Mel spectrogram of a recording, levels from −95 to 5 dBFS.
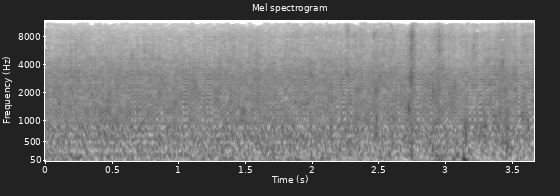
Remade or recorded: remade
